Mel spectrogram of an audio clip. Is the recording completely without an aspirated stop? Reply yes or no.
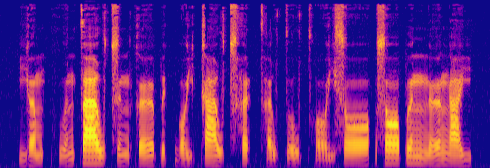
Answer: no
